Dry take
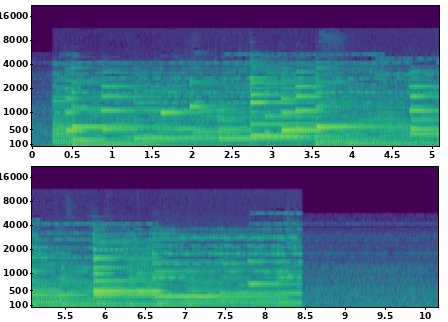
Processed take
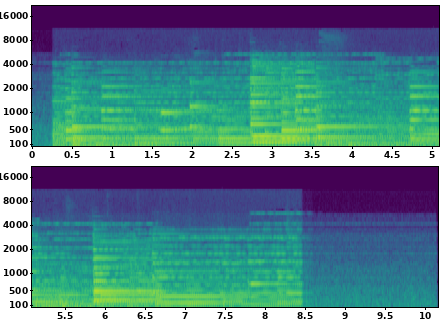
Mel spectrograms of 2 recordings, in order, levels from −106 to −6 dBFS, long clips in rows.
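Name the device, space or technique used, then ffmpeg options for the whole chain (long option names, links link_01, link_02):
octave pedal: -filter_complex "[0:a]asettb=1/sr,asplit=3[link_01][link_02][link_03];[link_01]atrim=end=2.764[link_04];[link_02]atrim=start=2.76:end=3.54,asetpts=PTS-STARTPTS,afade=type=in:duration=0.004:curve=qsin,afade=type=out:start_time=0.776:duration=0.004:curve=qsin,equalizer=frequency=125:width_type=o:width=1:gain=-4,equalizer=frequency=250:width_type=o:width=1:gain=5,equalizer=frequency=1000:width_type=o:width=1:gain=-4,equalizer=frequency=4000:width_type=o:width=1:gain=12[link_05];[link_03]atrim=start=3.536[link_06];[link_04][link_05]acrossfade=duration=0.004:curve1=hsin:curve2=qsin[link_07];[link_07][link_06]acrossfade=duration=0.004:curve1=qsin:curve2=hsin,aecho=1:1:134|268:0.0891|0.0152,asplit=2[link_08][link_09];[link_09]asetrate=22050,aresample=44100,atempo=2,volume=-1dB[link_10];[link_08][link_10]amix=inputs=2:normalize=0,volume=3dB"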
